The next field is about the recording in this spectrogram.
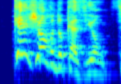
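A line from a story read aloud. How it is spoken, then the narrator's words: Exclaimed. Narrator (French): s'écria Émilie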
